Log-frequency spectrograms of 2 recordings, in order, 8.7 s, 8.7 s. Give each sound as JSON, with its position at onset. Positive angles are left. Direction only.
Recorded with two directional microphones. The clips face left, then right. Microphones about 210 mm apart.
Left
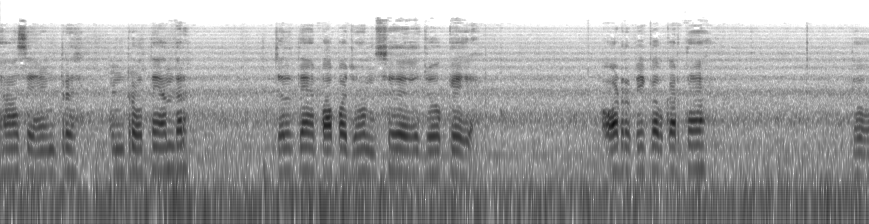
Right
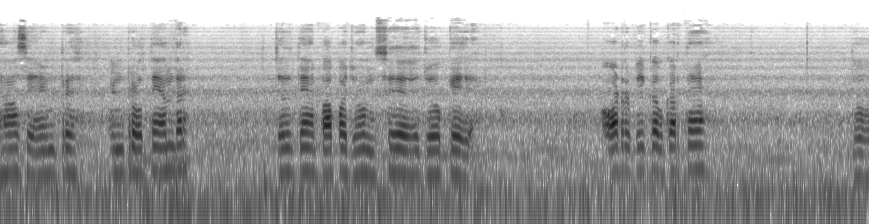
{"t": 0.0, "sound": "speech", "side_deg": 0}
{"t": 6.0, "sound": "speech", "side_deg": 15}
{"t": 8.6, "sound": "speech", "side_deg": 15}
